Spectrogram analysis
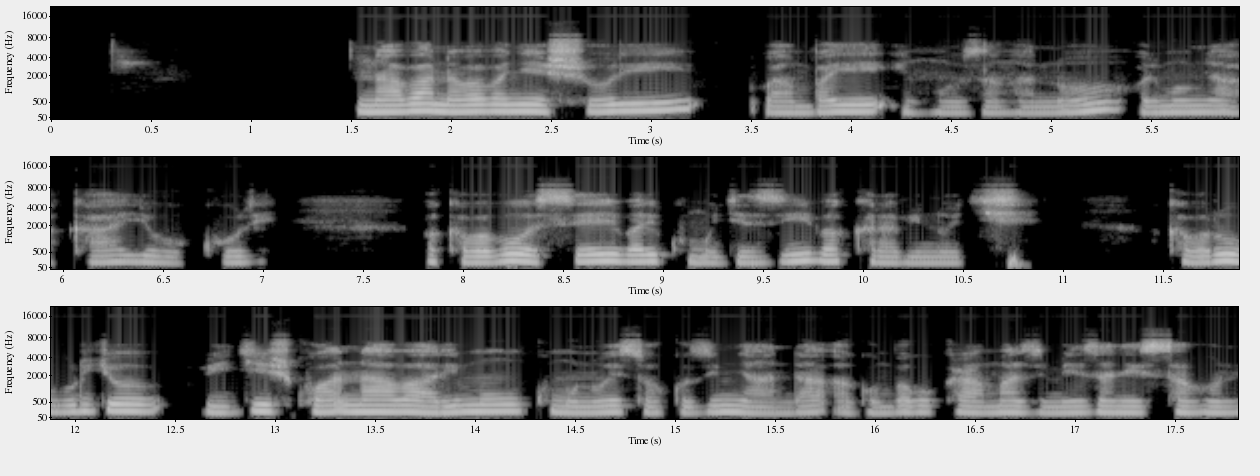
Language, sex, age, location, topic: Kinyarwanda, female, 18-24, Kigali, health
